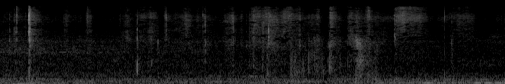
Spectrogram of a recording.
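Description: Sheets of paper being handled and shifted, with light rustling and scattered small clicks, and a sharp tap about a third of a second in.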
